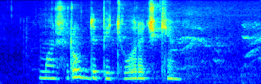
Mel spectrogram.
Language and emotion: Russian, sad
